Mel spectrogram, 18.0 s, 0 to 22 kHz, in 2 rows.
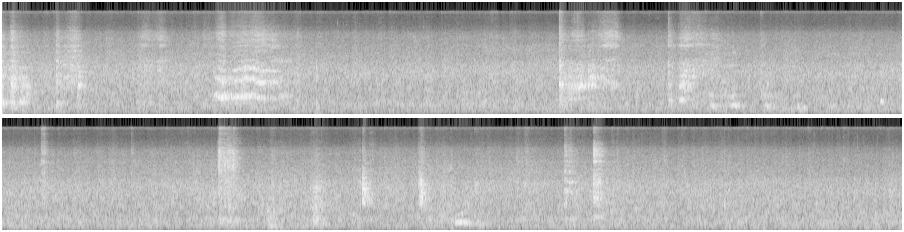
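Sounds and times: metal pots clinking and clattering: 0:00.0 - 0:03.2, 0:05.5 - 0:08.1, 0:08.8 - 0:09.6, 0:11.1 - 0:15.7
rain hissing: 0:00.0 - 0:18.0.

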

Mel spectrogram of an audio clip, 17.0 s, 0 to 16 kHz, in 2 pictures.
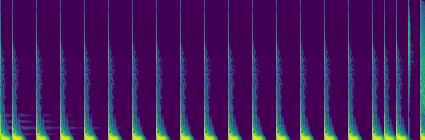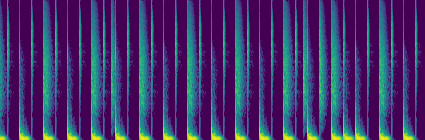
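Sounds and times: electronic dance music: 0:00.0 - 0:02.3, 0:08.1 - 0:17.0
drum machine kick drum: 0:00.0 - 0:17.0.

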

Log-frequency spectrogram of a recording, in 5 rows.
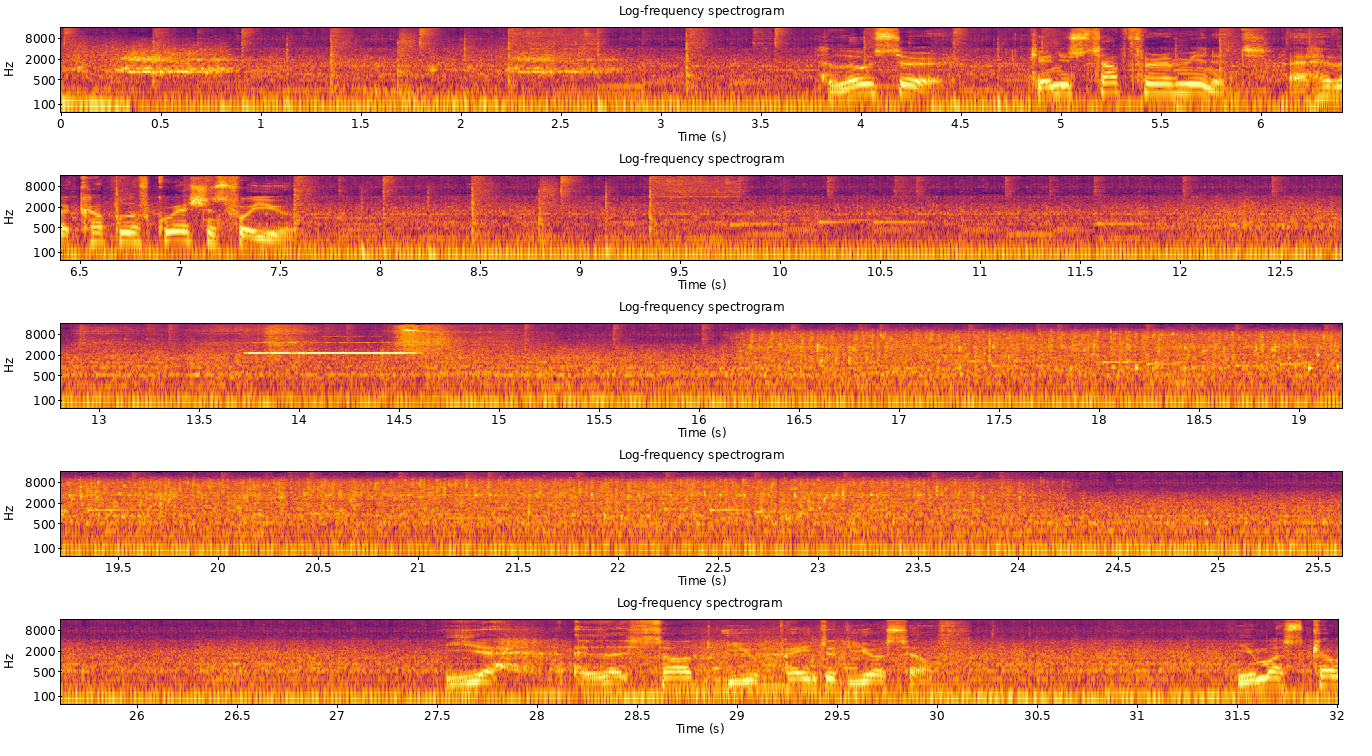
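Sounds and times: truck engine rumble: 0:00.0 - 0:32.0
water gushing from nozzle: 0:16.2 - 0:24.3.

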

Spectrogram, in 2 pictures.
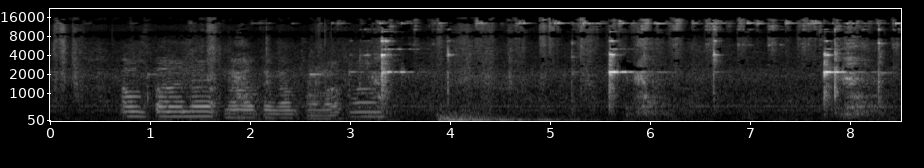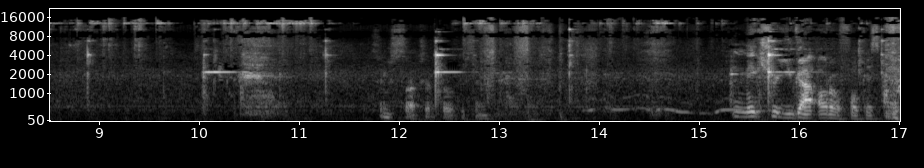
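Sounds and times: dumbbell plates clinking: 0:02.9 - 0:11.5
small rattles: 0:03.8 - 0:11.4.

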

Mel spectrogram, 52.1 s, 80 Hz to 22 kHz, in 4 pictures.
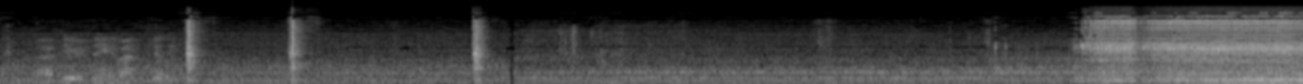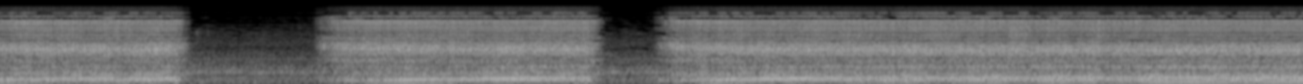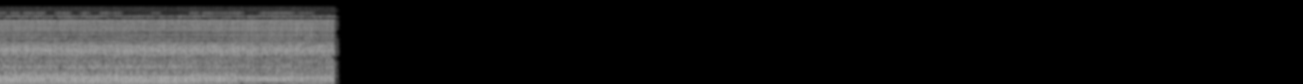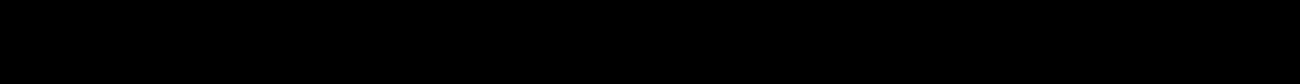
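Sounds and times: small electric motor whining: 0:10.7 - 0:15.0, 0:16.2 - 0:29.4.

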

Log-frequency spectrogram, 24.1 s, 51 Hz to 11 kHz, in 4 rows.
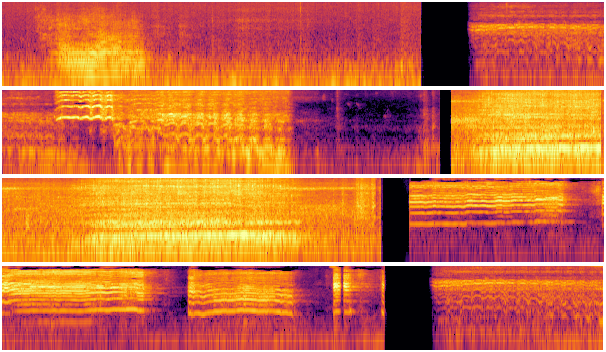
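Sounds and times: high-pitched wavering animal call: 0:10.6 - 0:15.3.

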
